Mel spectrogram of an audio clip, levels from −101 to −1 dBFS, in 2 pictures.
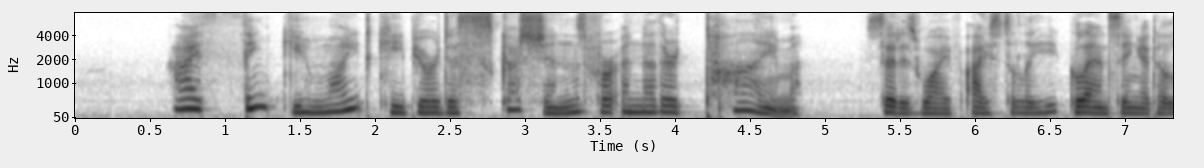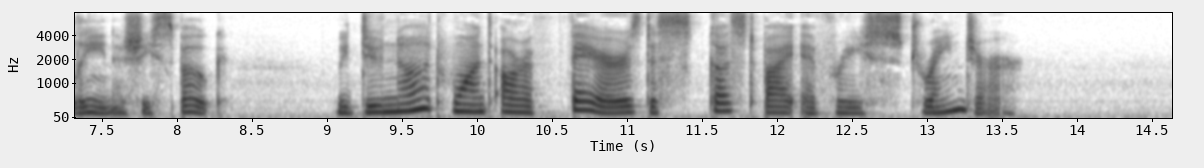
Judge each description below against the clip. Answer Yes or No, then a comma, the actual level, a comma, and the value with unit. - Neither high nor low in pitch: Yes, medium, 175 Hz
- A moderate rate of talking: No, slow, 125 wpm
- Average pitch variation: Yes, average, 4.4 semitones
